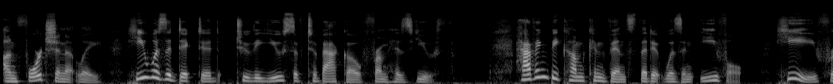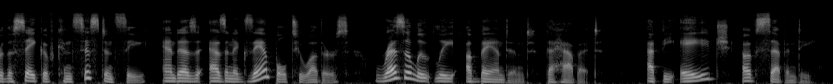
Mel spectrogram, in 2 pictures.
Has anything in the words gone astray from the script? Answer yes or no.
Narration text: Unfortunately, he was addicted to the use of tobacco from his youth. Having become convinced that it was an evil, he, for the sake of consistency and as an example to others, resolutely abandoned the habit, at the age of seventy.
yes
